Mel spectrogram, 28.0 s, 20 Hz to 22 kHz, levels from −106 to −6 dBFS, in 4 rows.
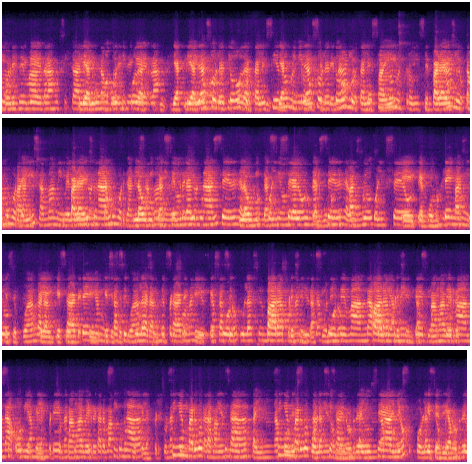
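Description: From start to end, every sound is heard twice: a full-band second copy trails the first by roughly one and a half seconds, at about the same loudness, with no decay or room colour. This doubled audio track likely comes from a second, slower capture path mixed back in.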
